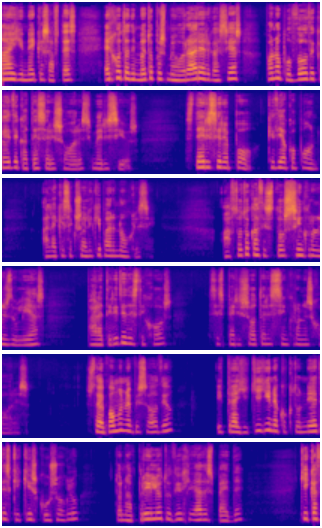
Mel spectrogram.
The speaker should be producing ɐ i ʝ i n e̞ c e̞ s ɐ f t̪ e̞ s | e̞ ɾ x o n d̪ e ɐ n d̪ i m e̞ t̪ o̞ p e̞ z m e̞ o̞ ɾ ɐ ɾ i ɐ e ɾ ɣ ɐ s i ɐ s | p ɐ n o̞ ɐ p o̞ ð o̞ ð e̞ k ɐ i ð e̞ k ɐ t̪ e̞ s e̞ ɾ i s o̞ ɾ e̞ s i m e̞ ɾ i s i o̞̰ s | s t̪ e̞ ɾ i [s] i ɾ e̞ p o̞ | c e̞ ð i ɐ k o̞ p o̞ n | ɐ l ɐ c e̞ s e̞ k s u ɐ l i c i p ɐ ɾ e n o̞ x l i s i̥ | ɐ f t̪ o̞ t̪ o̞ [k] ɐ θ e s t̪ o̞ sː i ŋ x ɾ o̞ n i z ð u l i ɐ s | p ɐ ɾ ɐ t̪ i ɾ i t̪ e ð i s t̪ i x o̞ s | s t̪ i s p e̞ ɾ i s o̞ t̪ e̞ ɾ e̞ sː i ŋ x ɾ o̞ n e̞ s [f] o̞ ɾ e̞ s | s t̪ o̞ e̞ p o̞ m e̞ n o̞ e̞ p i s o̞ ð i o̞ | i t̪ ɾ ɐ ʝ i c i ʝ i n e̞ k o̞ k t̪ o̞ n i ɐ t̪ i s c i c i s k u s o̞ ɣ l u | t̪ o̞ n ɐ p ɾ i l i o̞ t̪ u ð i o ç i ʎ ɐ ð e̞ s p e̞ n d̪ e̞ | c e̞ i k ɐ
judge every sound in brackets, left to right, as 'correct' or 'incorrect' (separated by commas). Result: correct, correct, incorrect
